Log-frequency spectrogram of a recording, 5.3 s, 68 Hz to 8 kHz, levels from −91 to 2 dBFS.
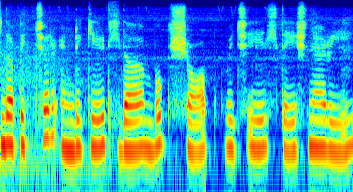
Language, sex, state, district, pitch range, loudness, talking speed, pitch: English, female, Punjab, Pathankot, 190-210 Hz, -19 LUFS, 100 wpm, 200 Hz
